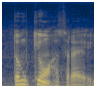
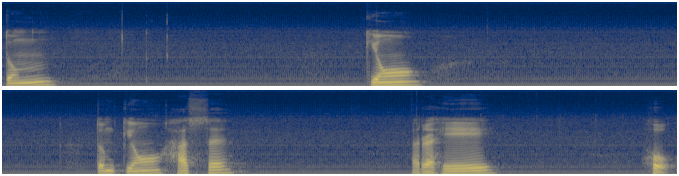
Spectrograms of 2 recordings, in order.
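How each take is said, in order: First: Said in the usual way. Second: Slow, with long gaps between words; slow dictation pace; dictating word by word. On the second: Shown as a demonstration. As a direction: dictate for students to write. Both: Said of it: "एक sentence और लिखें".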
